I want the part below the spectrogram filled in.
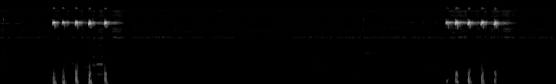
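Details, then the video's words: Blue-crowned hanging parrot in 'tembakan rapat' style, a dense burst call meant to unsettle rivals: two tight bursts of about five thin, piercing high chips each, separated by several seconds of silence. "Suara serindit tembakan rapat || lawan lansung kena mental mendengarnya"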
